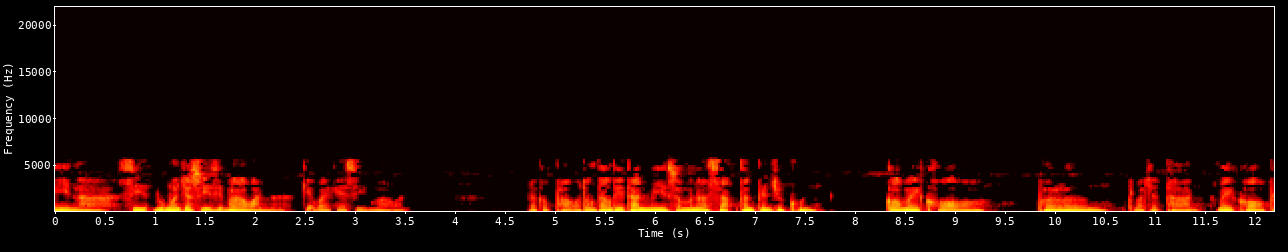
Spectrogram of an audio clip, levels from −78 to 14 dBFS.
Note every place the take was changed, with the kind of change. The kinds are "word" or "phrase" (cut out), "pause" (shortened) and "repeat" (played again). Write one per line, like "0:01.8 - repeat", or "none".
0:07.9 - pause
